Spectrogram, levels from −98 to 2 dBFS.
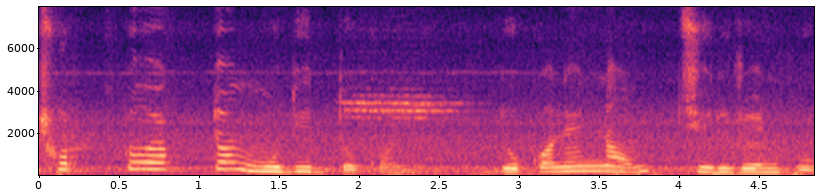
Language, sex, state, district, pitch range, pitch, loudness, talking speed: Bengali, female, West Bengal, Jhargram, 175-285 Hz, 210 Hz, -16 LUFS, 100 wpm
